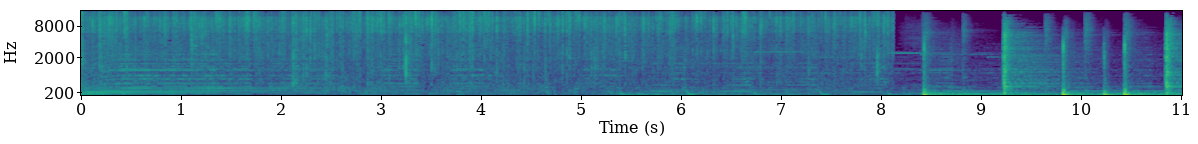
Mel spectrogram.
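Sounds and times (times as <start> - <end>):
food sizzling in oil: 0.0 - 8.2
background music: 0.0 - 11.0.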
